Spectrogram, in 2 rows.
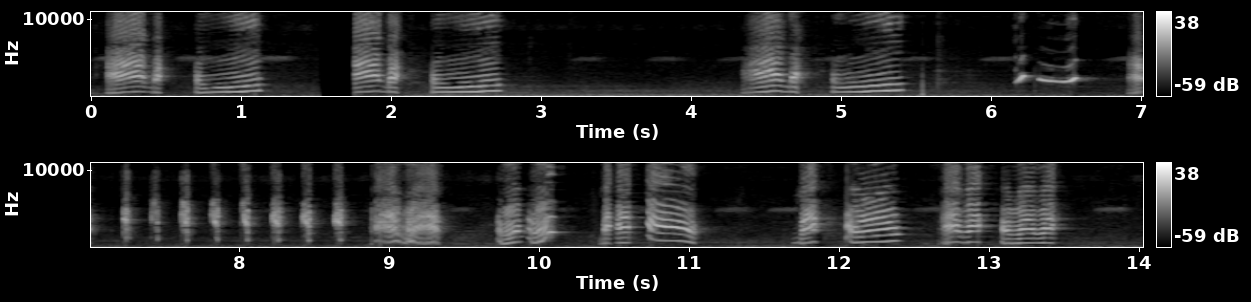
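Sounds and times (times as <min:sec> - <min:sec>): parakeet calling: 0:00.0 - 0:11.1, 0:11.7 - 0:13.6
parakeet speech-like calls: 0:01.8 - 0:02.8, 0:04.3 - 0:05.5.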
